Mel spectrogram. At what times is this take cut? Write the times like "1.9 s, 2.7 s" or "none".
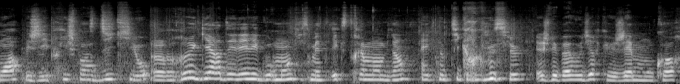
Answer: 1.5 s, 4.1 s, 5.3 s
